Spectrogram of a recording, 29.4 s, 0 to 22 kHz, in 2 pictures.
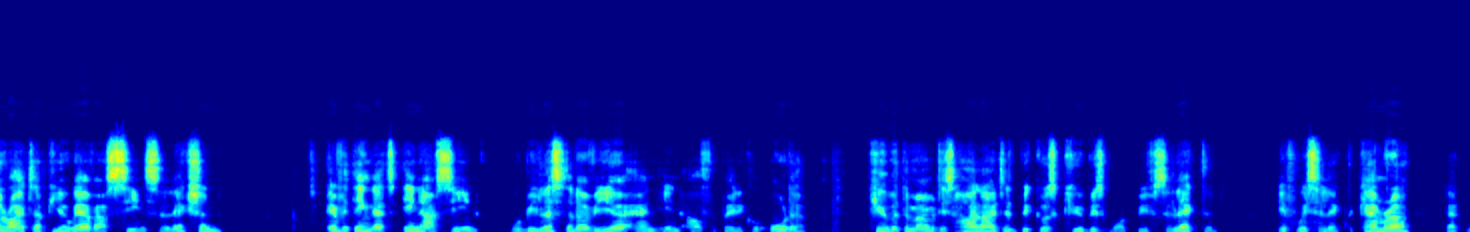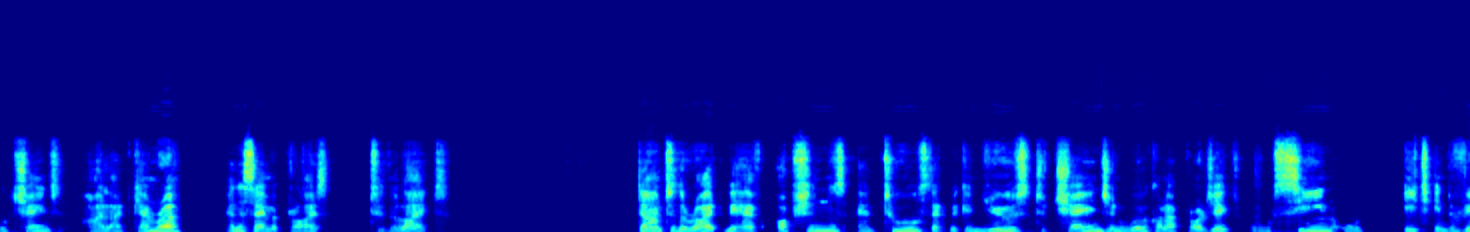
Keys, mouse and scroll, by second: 2.3-3.2 scroll down 3, 3.2-5.3 scroll down 1, 13.7 click, 17.6 click, 20.3 click.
